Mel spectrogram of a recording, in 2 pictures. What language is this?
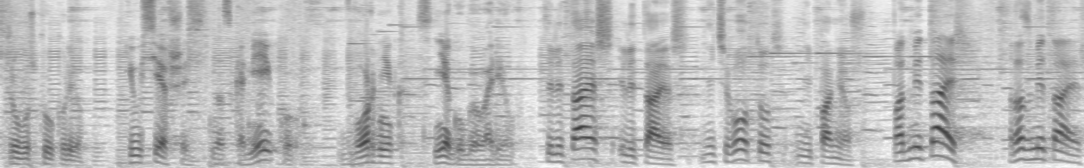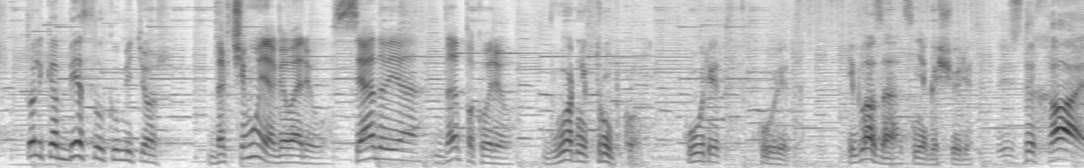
Russian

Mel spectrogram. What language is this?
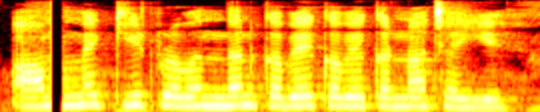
Maithili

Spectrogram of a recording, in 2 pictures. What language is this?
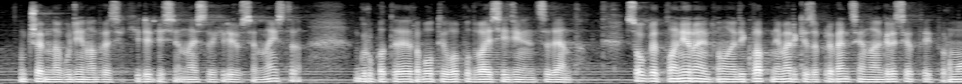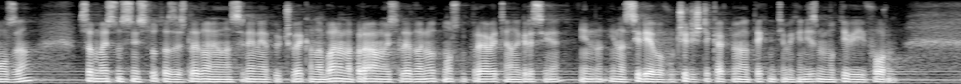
Bulgarian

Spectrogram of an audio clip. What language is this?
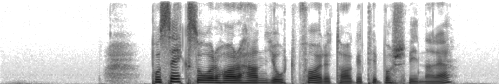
Swedish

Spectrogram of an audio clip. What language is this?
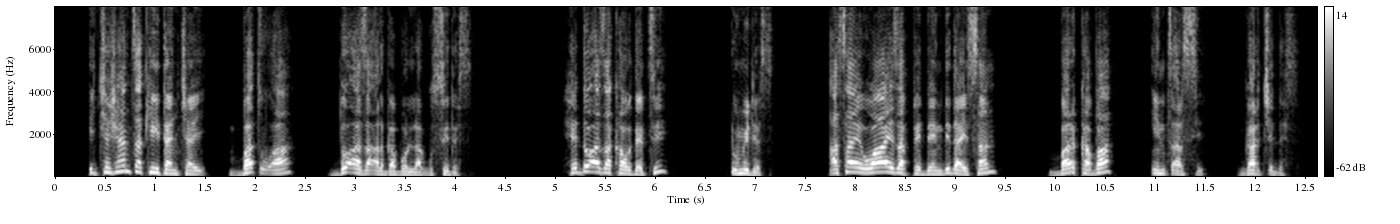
Gamo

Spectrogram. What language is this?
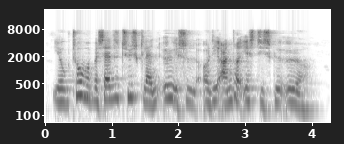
Danish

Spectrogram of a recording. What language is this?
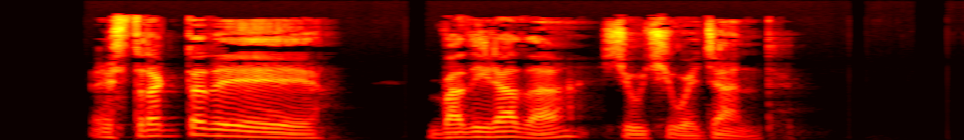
Catalan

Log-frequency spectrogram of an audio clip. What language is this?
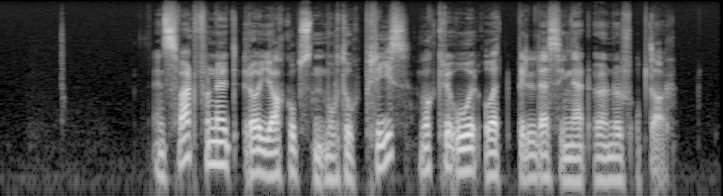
Norwegian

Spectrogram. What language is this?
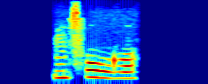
Taita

